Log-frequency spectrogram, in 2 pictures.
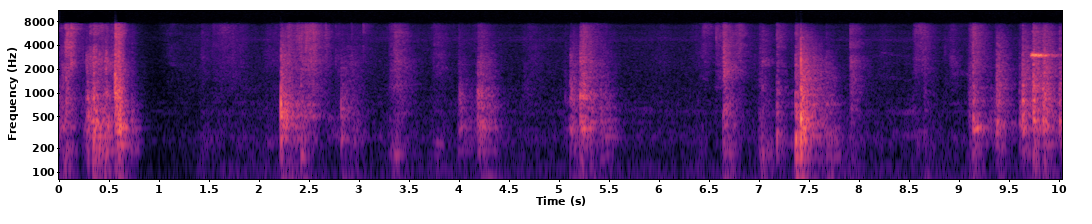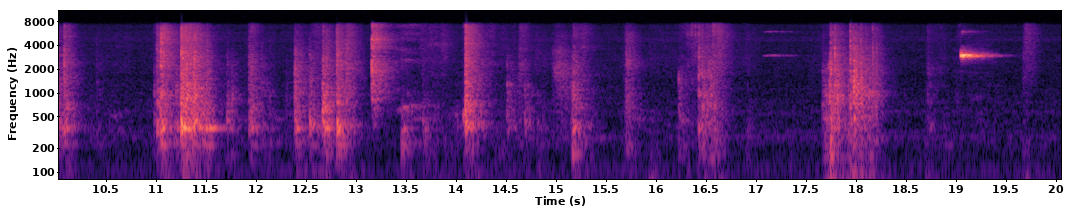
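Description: Irregular knocks, thuds and clatters of food containers, shelves and drawers being handled as a refrigerator is emptied. A few short high beeps sound, mostly near the end.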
